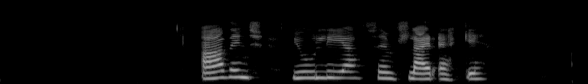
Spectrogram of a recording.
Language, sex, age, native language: Icelandic, female, 9, Icelandic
